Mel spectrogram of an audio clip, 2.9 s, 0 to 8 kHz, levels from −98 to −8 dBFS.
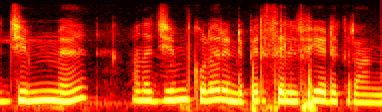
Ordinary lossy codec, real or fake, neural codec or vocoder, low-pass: none; real; none; 7.2 kHz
